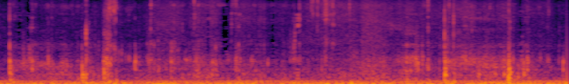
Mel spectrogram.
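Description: Close-miked eating sounds: a person chewing a soft, creamy cake, with many small irregular wet mouth clicks. A metal spoon scoops from the tray.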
